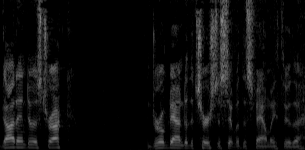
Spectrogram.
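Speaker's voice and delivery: ordinary talk, nothing marked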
